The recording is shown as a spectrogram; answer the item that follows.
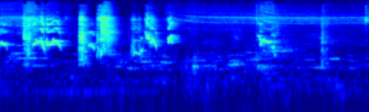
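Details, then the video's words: Budgerigars chirping indoors: bursts of harsh, scratchy squawks and short warbled notes in a quick, irregular series, fading toward the end into scattered faint chirps. "Budgies Chirping"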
